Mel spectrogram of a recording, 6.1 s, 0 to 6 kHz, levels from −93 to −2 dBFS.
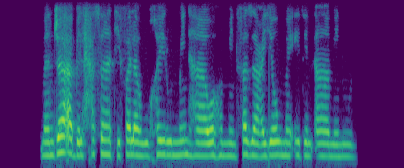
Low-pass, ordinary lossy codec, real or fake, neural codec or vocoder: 5.4 kHz; Opus, 24 kbps; real; none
